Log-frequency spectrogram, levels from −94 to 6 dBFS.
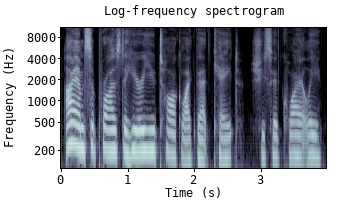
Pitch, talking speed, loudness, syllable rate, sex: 175 Hz, 195 wpm, -19 LUFS, 4.3 syllables/s, female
